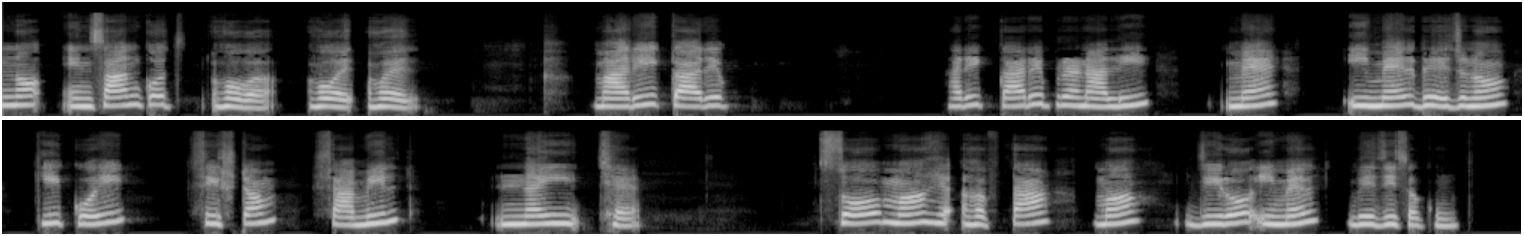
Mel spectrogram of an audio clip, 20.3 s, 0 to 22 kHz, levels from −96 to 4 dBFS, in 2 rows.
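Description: HE-AAC compression runs through the whole speech clip, and is likely the cause of its plainly audible damage. Only the lower spectrum is truly coded, and the treble is rebuilt from copied lower bands, so sibilants sound gritty and metallic. Nothing reaches above 14.9 kHz, which fits a low bitrate around 20 kbps.

Pre-echo appears from 1.15 to 1.17 s, a smear lasting about 21 ms. A sharp attack fell late in a coding block, and the quantisation noise meant for the loud onset spread into the quiet moment before it, so a brief hiss leads in and the attack sounds softened.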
